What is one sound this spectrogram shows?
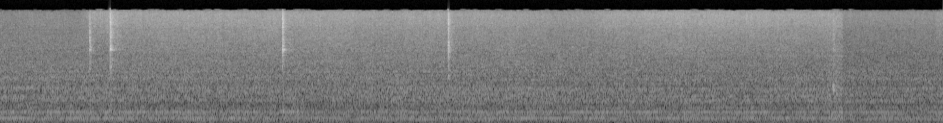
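Oil in a hot wok flares up and sizzles.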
